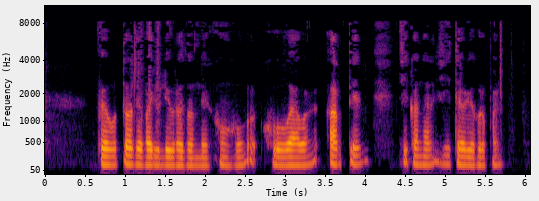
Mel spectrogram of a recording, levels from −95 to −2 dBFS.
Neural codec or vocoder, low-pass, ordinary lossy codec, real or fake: none; 9.9 kHz; MP3, 32 kbps; real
